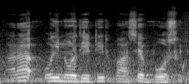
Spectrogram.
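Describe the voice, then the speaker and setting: A man telling a scripted horror story as narrator, in a measured, dramatic manner. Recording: clear noisy ambient rumble behind narration.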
